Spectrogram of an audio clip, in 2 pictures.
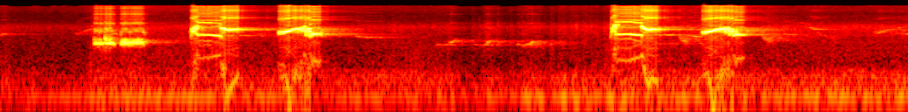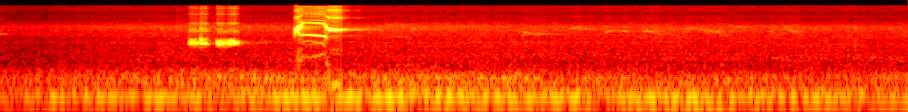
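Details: Kacer, the Oriental magpie-robin, singing in the 'isian kasan' style: scattered pairs and triplets of sharp, squeaky high notes over a steady low hum of background noise that grows louder toward the end.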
